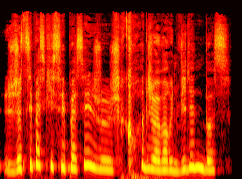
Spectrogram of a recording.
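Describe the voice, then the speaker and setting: A man voicing an eager, excited little girl who dreams of dancing, in a storybook read-aloud. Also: very high-pitched, fast, voice pushed up. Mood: sheepish. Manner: excited, wide-eyed, exclaiming.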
